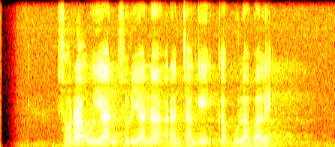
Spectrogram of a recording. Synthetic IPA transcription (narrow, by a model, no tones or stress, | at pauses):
soɾaʔujansuɾianaɾʔaɲt͡ʃaɡekabulabalɛ̰ʔ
